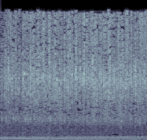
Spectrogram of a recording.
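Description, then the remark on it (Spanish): Stock car race engines at a NASCAR race in Las Vegas roar in a loud, steady, continuous drone with a deep rumbling low end and a buzzing harmonic tone, with no voices. “Hoy el sonido de los carros hoy.”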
